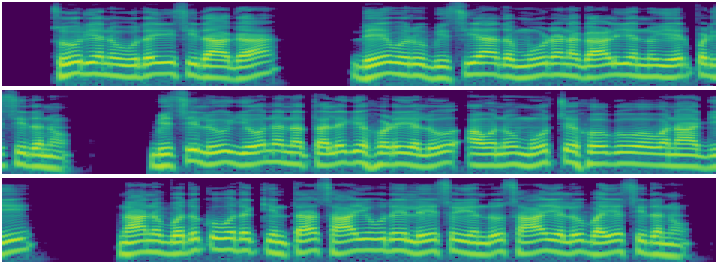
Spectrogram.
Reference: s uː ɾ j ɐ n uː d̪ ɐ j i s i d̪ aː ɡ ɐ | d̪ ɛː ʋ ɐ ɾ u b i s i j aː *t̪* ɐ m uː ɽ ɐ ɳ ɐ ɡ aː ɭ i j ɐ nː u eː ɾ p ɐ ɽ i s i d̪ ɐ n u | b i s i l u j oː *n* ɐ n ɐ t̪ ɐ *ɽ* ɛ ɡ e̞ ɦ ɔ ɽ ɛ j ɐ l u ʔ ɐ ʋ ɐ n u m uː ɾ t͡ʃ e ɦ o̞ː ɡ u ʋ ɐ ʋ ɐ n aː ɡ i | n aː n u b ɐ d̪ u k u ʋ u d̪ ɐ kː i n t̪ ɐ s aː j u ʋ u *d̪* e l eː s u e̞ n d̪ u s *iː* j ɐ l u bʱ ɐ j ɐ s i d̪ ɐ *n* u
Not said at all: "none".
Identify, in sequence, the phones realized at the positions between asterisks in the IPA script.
d̪, n, l, d̪, aː, n

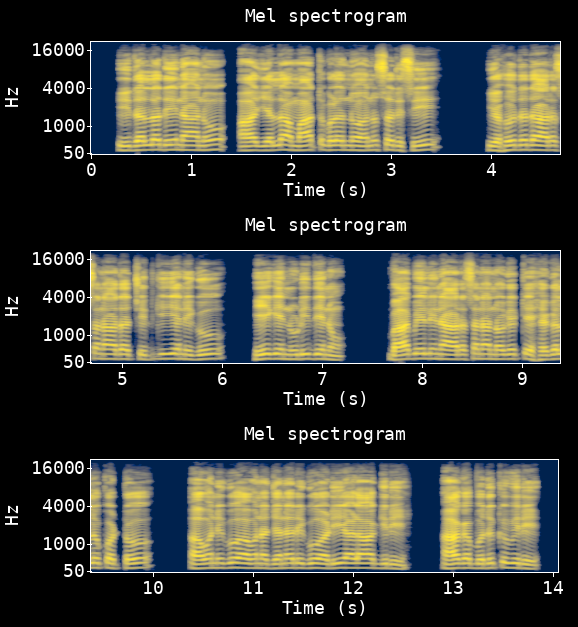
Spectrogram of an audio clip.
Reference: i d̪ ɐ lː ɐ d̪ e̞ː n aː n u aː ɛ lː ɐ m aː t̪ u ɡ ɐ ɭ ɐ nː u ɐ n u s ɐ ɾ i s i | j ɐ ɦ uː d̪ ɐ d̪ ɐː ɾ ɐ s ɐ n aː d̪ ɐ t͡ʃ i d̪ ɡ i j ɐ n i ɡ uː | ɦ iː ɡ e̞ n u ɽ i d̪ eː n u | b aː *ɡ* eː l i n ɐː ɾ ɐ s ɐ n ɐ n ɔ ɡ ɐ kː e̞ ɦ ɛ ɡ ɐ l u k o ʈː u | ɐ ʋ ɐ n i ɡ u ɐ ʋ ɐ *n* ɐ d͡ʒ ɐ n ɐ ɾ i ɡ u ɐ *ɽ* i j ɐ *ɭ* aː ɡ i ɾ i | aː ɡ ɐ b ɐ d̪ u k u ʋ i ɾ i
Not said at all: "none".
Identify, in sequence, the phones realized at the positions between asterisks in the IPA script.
b, n, ɽ, ɭ

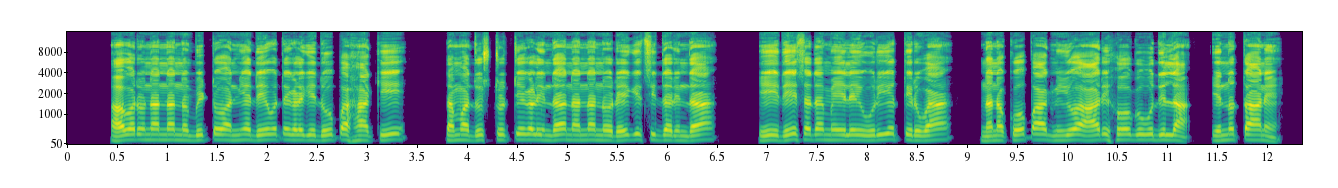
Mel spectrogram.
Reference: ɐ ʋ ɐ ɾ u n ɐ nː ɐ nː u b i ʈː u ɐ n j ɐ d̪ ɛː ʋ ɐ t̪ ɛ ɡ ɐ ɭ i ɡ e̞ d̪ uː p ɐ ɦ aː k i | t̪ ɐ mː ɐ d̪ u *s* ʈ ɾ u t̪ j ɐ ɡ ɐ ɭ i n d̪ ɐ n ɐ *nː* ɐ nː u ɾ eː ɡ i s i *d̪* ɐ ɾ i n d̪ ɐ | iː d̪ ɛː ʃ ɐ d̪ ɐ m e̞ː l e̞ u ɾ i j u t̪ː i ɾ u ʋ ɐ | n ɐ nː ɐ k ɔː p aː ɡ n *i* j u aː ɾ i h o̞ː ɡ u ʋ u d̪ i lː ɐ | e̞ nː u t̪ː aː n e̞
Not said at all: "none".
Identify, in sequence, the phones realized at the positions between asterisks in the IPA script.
ʂ, nː, d̪ː, i

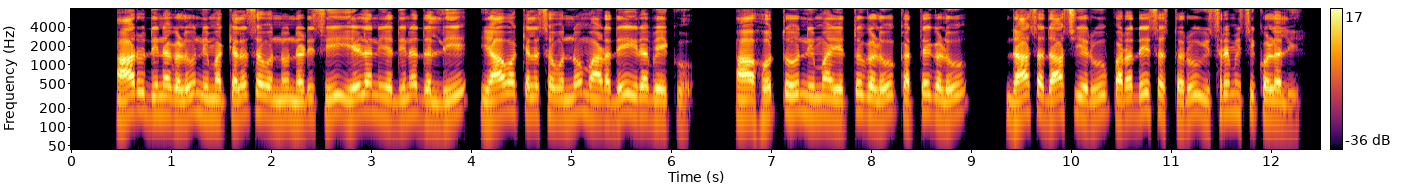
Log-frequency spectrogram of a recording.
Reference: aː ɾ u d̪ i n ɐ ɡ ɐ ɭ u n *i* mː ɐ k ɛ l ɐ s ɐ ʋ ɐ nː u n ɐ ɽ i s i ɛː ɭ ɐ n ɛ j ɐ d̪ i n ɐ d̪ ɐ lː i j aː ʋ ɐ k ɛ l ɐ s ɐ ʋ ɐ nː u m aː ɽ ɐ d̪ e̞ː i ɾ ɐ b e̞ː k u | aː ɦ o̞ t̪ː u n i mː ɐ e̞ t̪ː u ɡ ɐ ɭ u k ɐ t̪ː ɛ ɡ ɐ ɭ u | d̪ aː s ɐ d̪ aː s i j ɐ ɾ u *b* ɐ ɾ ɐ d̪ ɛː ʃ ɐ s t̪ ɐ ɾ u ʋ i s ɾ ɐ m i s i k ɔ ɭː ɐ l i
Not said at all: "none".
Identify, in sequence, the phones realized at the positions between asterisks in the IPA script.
i, p

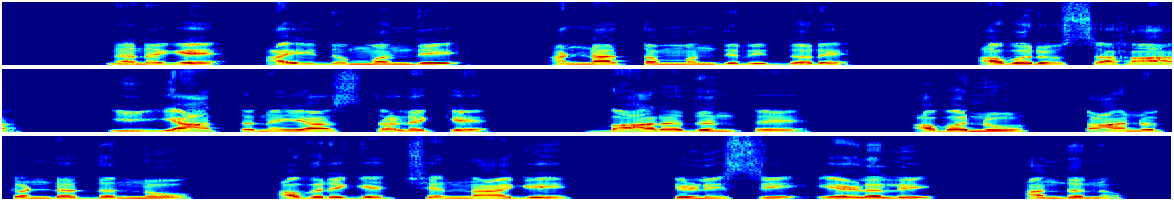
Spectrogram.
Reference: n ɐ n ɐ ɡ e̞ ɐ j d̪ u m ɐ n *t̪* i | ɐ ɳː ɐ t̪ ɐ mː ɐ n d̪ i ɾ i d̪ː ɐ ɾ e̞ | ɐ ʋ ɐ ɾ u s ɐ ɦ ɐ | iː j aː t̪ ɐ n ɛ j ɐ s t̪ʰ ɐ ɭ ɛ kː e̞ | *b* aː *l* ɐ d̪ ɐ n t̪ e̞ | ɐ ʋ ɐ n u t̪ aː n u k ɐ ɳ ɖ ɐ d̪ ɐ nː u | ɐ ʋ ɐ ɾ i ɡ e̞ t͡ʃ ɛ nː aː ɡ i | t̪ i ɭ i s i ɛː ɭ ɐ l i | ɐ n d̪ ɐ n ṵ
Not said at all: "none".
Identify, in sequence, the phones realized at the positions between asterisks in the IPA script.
d̪, b, ɾ

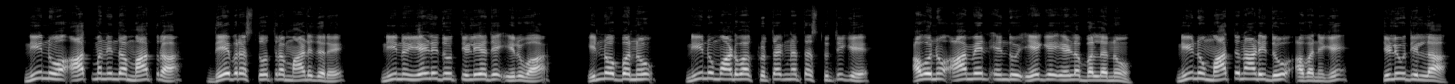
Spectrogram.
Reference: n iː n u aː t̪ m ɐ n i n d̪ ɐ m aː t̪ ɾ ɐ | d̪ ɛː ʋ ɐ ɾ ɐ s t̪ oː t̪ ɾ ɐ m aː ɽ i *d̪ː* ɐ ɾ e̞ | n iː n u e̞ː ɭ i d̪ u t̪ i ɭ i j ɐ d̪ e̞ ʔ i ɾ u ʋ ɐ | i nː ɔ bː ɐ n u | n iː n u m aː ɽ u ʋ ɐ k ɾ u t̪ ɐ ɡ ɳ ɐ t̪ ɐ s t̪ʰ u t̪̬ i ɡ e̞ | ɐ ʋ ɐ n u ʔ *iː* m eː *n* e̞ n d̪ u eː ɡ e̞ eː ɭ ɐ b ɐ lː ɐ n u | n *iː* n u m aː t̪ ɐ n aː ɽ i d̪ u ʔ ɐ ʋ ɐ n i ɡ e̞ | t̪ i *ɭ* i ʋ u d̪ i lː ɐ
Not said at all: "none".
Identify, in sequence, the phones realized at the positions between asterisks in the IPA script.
d̪, aː, n, iː, ɭ

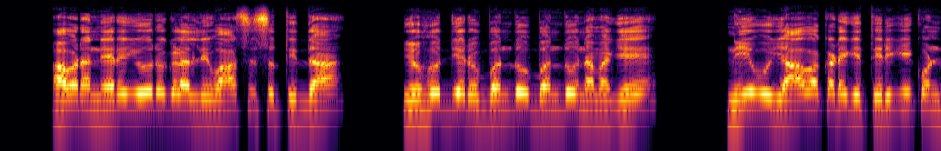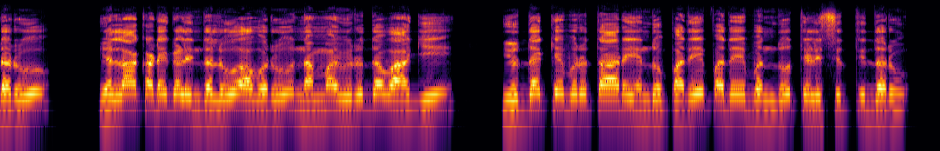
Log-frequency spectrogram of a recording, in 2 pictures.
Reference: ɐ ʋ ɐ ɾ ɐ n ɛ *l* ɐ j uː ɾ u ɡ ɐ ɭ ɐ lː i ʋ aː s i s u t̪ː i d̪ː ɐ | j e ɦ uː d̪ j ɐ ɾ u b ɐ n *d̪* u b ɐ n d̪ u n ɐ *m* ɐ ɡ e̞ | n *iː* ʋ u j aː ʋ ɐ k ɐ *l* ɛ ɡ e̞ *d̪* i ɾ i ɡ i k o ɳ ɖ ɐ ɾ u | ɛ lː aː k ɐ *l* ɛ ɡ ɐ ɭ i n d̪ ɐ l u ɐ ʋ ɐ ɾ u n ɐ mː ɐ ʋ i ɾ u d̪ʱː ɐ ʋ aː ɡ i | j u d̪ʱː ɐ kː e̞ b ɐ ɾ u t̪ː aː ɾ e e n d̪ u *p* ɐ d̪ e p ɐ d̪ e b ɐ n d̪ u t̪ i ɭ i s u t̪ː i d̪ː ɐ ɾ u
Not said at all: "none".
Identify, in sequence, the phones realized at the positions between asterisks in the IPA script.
ɾ, d̪, m, iː, ɽ, t̪, ɽ, p

